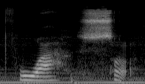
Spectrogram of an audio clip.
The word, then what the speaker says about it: poisson: The second food is le poisson.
